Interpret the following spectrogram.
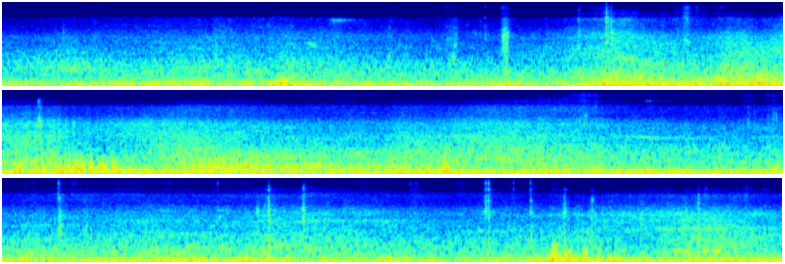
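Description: Motor traffic and engines running steadily at low speed, with a few light clicks.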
